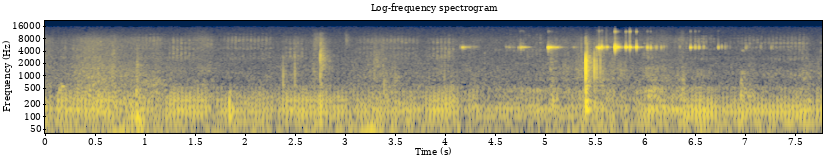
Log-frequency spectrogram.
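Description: Domestic cat purring in steady, even cycles. About five seconds in, a brief flurry of small clicks and jingles as the cat gets up and rubs against the cushion.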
